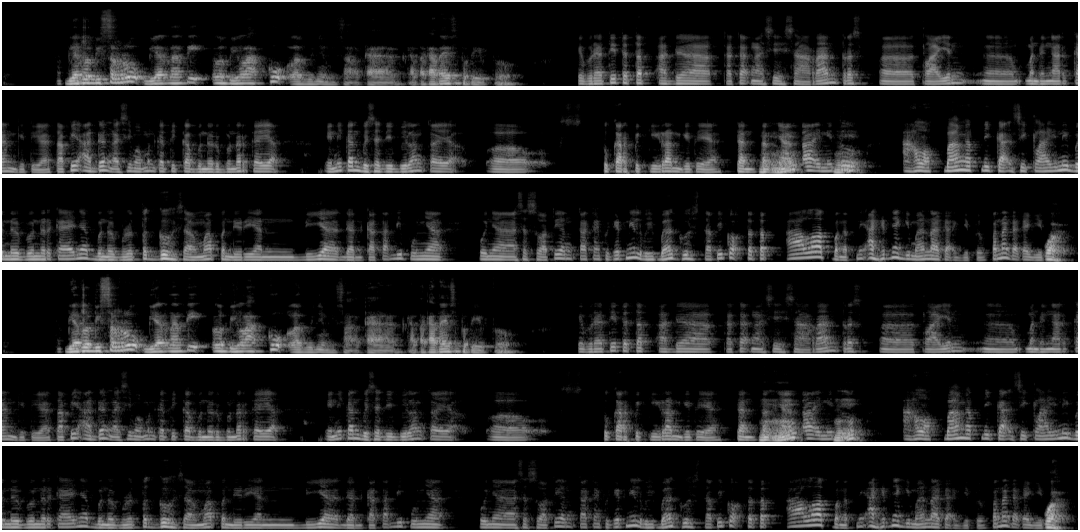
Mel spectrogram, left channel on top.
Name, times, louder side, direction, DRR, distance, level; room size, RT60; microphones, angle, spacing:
voice 1, 0.6-5.1 18.3-18.7 19.1-19.3 31.9-32.1, right 1 dB, 25° right, 4 dB, 1.2 m, -25 dB
voice 2, 5.8-13.5 14.0-16.5 16.9-19.3 19.8-25.9 26.3-29.1 29.4-31.9, left 3 dB, 30° left, 9 dB, 0.4 m, -30 dB
12.0 x 4.7 x 3.7 m, 0.33 s
head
